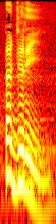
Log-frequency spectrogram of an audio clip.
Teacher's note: ketika membaca al-qur'an yang berikutnya adalah huruf ro yang dibaca tipis ra dibaca tipis ketika dia berharakat kasrah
